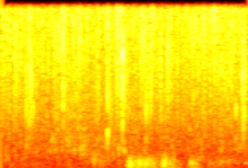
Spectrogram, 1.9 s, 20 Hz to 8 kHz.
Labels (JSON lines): {"label": "biophony", "recorder": "SoundTrap 500"}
